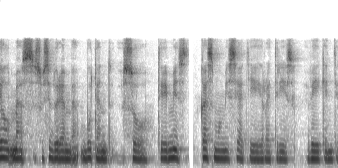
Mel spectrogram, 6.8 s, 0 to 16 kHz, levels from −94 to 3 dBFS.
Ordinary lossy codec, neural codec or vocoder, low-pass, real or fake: MP3, 64 kbps; none; 7.2 kHz; real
